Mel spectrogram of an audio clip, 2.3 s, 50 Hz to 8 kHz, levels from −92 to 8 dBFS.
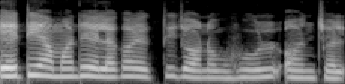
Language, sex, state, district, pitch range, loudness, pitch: Bengali, female, West Bengal, North 24 Parganas, 220-260 Hz, -20 LUFS, 235 Hz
